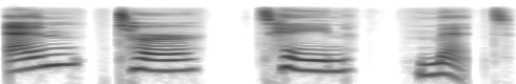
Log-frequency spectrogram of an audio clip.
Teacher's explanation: The stress is on the third syllable tain.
